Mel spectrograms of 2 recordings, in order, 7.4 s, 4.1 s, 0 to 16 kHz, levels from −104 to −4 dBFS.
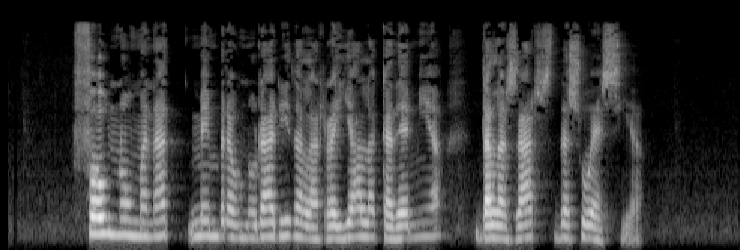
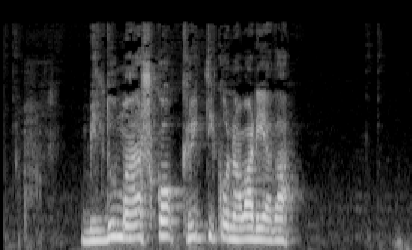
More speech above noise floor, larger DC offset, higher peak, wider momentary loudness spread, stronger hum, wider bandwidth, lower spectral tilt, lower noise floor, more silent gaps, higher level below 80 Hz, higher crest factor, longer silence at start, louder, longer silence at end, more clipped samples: about the same, 47 dB vs 48 dB; neither; first, -4 dBFS vs -10 dBFS; first, 17 LU vs 8 LU; neither; about the same, 11.5 kHz vs 11 kHz; second, -5 dB/octave vs -7.5 dB/octave; about the same, -74 dBFS vs -72 dBFS; neither; second, -84 dBFS vs -64 dBFS; first, 24 dB vs 16 dB; about the same, 0.75 s vs 0.8 s; about the same, -27 LUFS vs -25 LUFS; second, 1 s vs 1.2 s; neither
